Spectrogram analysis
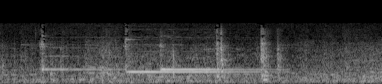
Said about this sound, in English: It was a night in June. A beautiful spring night. Daddy was in the study when the doorbell rang.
